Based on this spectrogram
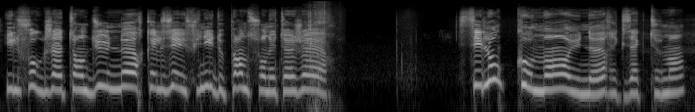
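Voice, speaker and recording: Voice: high-pitched, measured pace, fairly bright tone. A performer playing an eager, impatient little boy zebra in a cartoon, with a childlike, questioning manner. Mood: curious. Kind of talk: French children's cartoon dubbing.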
